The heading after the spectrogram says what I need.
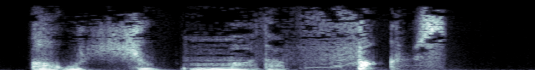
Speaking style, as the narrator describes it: she snarls

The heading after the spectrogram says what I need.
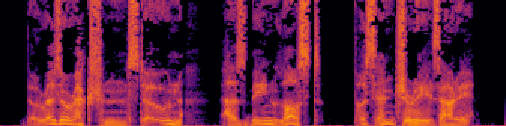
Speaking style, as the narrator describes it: the headmaster said quietly

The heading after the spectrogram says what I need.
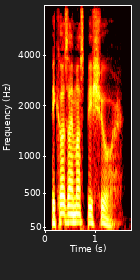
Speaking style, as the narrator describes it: she said gently

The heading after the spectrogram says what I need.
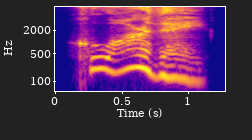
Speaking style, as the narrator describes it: Daphne whispered to her sister

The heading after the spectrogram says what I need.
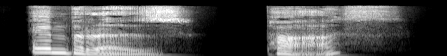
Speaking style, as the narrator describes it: drawled Leuwarden

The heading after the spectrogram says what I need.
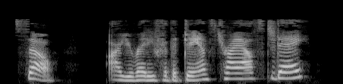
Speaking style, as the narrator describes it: asked cheerfully

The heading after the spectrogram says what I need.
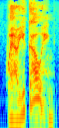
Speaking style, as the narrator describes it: Will whispered

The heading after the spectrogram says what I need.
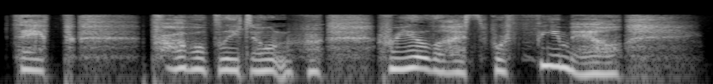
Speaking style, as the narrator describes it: gasped Alice

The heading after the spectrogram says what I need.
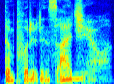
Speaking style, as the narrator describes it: he said gruffly, between clenched teeth

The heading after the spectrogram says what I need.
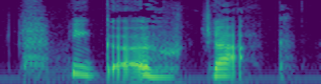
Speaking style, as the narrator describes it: I begged

